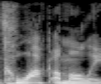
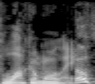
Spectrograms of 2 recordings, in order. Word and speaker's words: guacamole: show that's what do it's not guac amole Andrew say it again guac amole okay that's a little bit closer how that's how you say it it's wacamole listen there's a lot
